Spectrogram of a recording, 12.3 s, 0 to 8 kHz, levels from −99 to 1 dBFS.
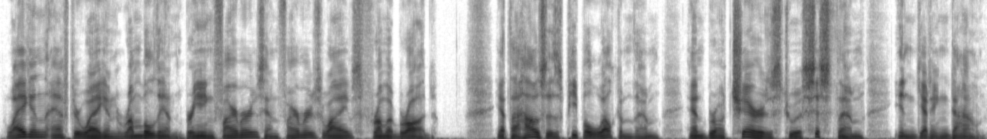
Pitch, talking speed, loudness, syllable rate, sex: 100 Hz, 130 wpm, -18 LUFS, 4.0 syllables/s, male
